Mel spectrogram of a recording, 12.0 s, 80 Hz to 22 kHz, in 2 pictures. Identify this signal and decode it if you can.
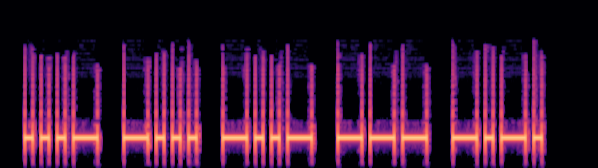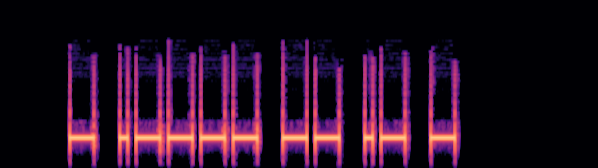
Morse code, heard as a keyed tone, about 15 wpm, 800 Hz. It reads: VBXOC T1MAT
